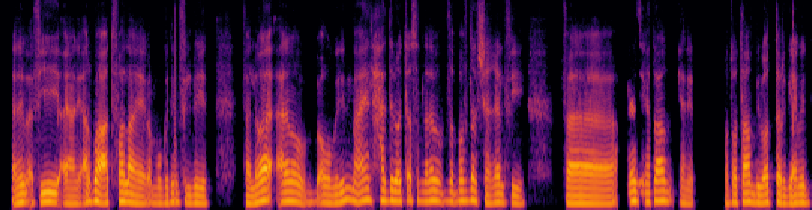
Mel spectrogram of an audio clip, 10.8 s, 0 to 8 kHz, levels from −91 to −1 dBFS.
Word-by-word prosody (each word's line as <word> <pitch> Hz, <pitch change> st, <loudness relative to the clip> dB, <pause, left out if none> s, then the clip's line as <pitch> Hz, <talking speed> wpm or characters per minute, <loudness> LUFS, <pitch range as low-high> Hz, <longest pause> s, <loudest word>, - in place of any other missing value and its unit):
يعني 110 Hz, +3 st, +1 dB
يبقى 125 Hz, -1 st, 0 dB
في 130 Hz, +2 st, +3 dB
يعني 105 Hz, -1 st, -2 dB
4 135 Hz, -3 st, +5 dB
أطفال 130 Hz, +4 st, +1 dB
ع 120 Hz, -3 st, +3 dB
يبقوا 115 Hz, +2 st, -2 dB
موجودين 110 Hz, +3 st, -3 dB
في 125 Hz, -, -9 dB
البيت، 110 Hz, -1 st, -2 dB, 0.4 s
فاللي 110 Hz, +2 st, -1 dB
هو 150 Hz, +2 st, +7 dB
أنا 130 Hz, -2 st, 0 dB
لمّا 130 Hz, -6 st, +1 dB
بيبقوا 120 Hz, +1 st, -4 dB
موجودين 120 Hz, +7 st, 0 dB
معايا 145 Hz, +2 st, +1 dB
لحد 150 Hz, -1 st, -2 dB
الوقت 140 Hz, -1 st, +2 dB
أصلًا 140 Hz, -, -4 dB
اللي 135 Hz, +1 st, 0 dB
أنا 145 Hz, -, +3 dB
بافضَل 140 Hz, +2 st, -2 dB
شغّال 120 Hz, -1 st, -2 dB
فيه، 110 Hz, -2 st, -5 dB, 0.5 s
فلازم 105 Hz, +5 st, +1 dB
أنا 130 Hz, -, -1 dB
طبعًا 140 Hz, +1 st, +2 dB
يعني 105 Hz, -2 st, -6 dB, 0.4 s
الموضوع 105 Hz, +3 st, -2 dB
طبعًا 130 Hz, +2 st, +2 dB
بيوتّر 120 Hz, 0 st, +1 dB
جامد 115 Hz, +1 st, 0 dB
120 Hz, 190 wpm, -22 LUFS, 110-135 Hz, 0.5 s, هو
